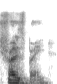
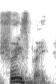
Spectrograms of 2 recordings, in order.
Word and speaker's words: Shrewsbury: it's relatively important, but half the inhabitants of it pronounce it Shrewsbury, and they're the incomers, and the other half call it Shrewsbury.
